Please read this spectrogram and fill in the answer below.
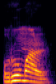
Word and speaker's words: rumour: এই শব্দের উচ্চারণ হচ্ছে রুমার। হ্যাঁ, কি উচ্চারণ? রুমার। অনেকে এটাকে রিউমার বলে, রিউমার না, রুমার।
